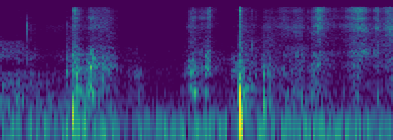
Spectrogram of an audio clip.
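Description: A cardboard box being lifted out of a larger cardboard shipping carton: faint cardboard scraping and rubbing with a few light knocks, the sharpest about one and a half seconds in.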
